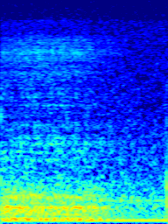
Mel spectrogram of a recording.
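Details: Pet dog sleeping nearby, described as really loud; a low, rumbling fluttering noise in a quiet room: dog snoring.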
